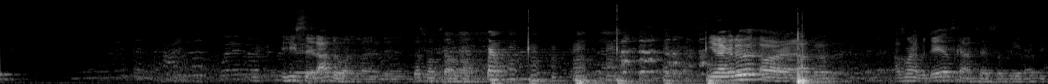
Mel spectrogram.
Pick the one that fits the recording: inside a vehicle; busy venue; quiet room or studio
busy venue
